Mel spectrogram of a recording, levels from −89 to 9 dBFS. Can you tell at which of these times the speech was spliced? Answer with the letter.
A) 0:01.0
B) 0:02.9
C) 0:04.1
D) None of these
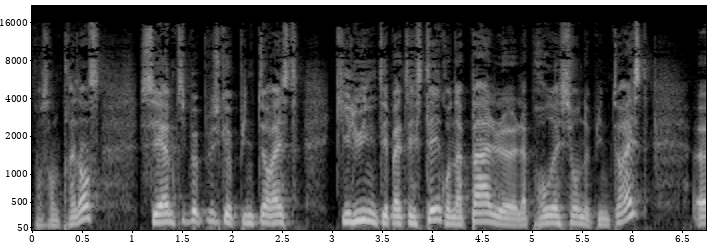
C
